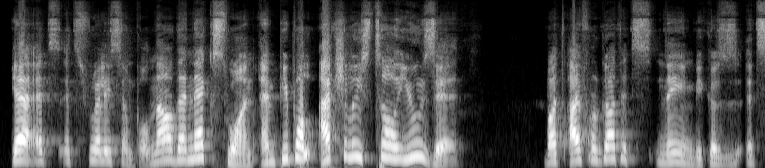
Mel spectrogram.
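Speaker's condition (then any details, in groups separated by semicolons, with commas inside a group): No condition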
